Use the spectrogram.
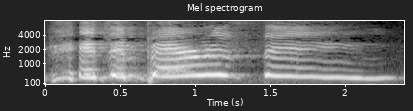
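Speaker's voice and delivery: high, drawn-out tearful whine; mock whining. Elijah dreading going back, mock tearful whine. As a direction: wail it as a hammed-up sob.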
